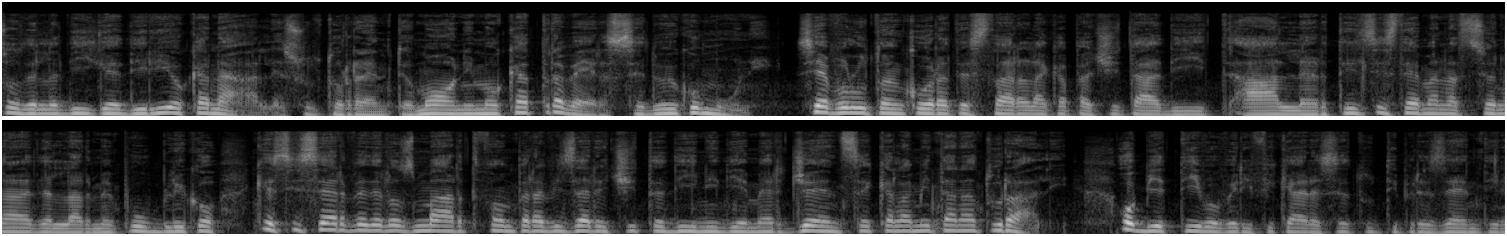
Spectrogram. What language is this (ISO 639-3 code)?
ita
